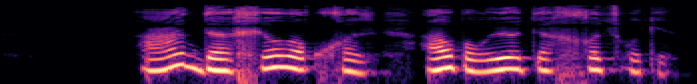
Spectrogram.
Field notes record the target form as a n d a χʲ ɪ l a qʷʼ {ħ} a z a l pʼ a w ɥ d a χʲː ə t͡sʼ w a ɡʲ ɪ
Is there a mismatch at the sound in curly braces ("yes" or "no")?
yes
